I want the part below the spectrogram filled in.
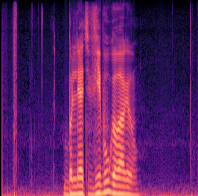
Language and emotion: Russian, angry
